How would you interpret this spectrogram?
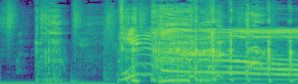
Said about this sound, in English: It's like a frog cough.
